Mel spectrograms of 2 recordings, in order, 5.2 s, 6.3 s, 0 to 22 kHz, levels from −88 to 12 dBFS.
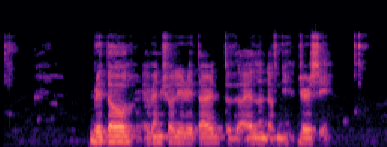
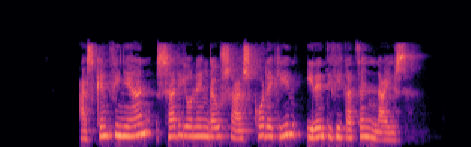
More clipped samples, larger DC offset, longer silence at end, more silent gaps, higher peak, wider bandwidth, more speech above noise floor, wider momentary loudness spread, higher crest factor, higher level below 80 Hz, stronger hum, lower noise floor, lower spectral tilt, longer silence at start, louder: neither; neither; second, 0.35 s vs 0.75 s; neither; about the same, -2 dBFS vs -2 dBFS; first, 10 kHz vs 7.8 kHz; second, 40 dB vs 70 dB; first, 18 LU vs 5 LU; about the same, 20 dB vs 16 dB; about the same, -60 dBFS vs -60 dBFS; neither; second, -61 dBFS vs -87 dBFS; about the same, -4 dB/octave vs -3 dB/octave; second, 0.1 s vs 1.05 s; second, -21 LUFS vs -17 LUFS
